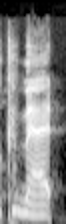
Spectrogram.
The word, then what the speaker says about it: Kmet: Yeah, so Chicago Bears player Cole Kmet, is that how you say his name?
